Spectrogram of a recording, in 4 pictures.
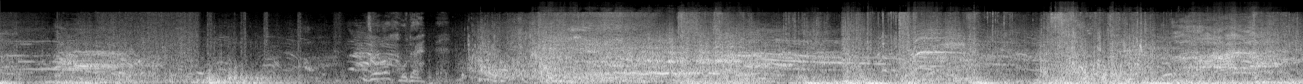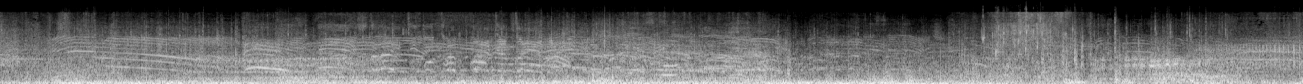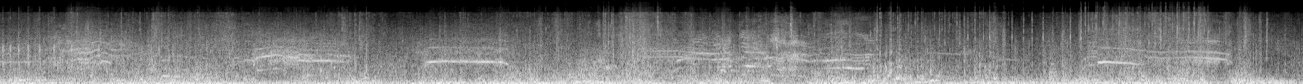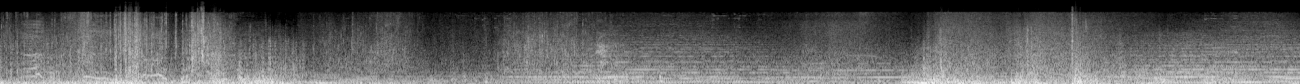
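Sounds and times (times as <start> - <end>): deep booming and crashing: 4.8 - 42.6, 48.1 - 50.8
orchestral music: 42.1 - 52.0.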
